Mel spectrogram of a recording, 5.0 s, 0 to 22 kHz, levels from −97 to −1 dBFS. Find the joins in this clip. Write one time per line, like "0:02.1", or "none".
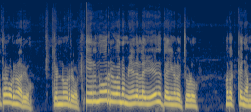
0:01.7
